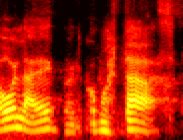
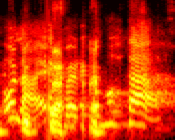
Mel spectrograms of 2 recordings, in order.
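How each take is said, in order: First: Lower, put-on announcer greeting; radio announcer voice. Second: Mock affected greeting, pitched higher; put-on greeting voice. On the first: To warn against faking a voice, a lower mock announcer greeting. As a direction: mimic a staged radio host saying hello. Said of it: "como una locutora". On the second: To show listeners how they shouldn't talk, a put-on higher greeting. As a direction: fake a stiff, unnatural hello. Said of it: "Tú no dices". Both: Shown as a demonstration.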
